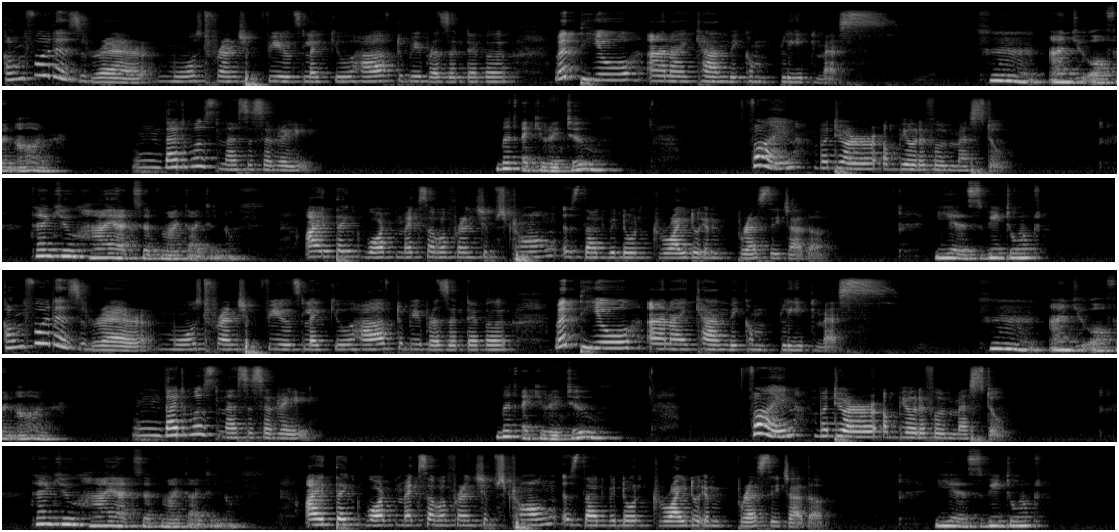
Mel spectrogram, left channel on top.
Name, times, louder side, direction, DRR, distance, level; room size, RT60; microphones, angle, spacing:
voice 1, 0.0-8.5 12.4-14.2 18.6-21.2 25.3-30.5, right 3 dB, 50° right, 1.7 m, -27 dB
voice 2, 9.8-11.8 12.5-12.6 16.1-17.3 22.6-24.8 31.3-32.7, left 1 dB, 15° left, 0.7 m, -26 dB
12.5 x 9.9 x 2.6 m
head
